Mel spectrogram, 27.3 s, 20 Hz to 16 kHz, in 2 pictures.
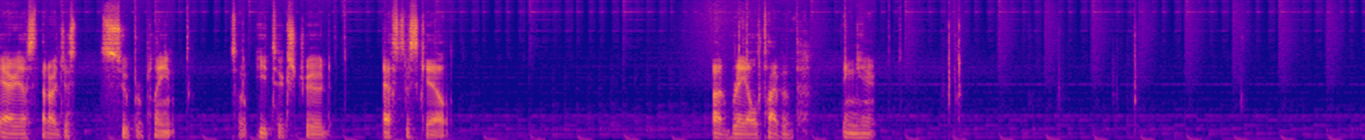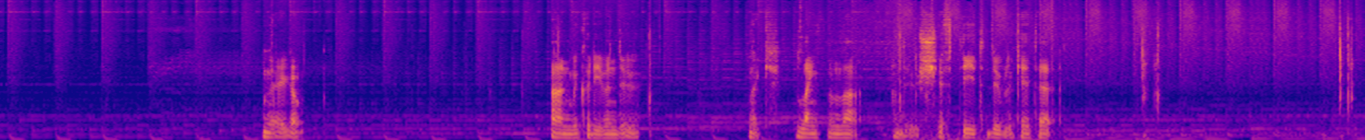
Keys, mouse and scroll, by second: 1.1 click, 2.1 e, 3.7 s, 5.1 s, 5.5-6.7 drag, 7.3 ctrl+r, 9.3 ctrl+r, 10.9 ctrl+r, 12.9 3, 13.7-16.9 drag, 17.3 3, 17.5 click, 17.8 middle click, 18.8 shift+middle click, 20.1 shift+click, 21.5 click, 22.7 shift+e, 24.1 click, 24.9 ctrl+z, 26.3 click, 26.9 ctrl+z.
